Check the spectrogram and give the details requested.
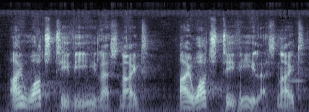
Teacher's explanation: So we dropped the ED, which is the T sound. T sound. These are elided.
